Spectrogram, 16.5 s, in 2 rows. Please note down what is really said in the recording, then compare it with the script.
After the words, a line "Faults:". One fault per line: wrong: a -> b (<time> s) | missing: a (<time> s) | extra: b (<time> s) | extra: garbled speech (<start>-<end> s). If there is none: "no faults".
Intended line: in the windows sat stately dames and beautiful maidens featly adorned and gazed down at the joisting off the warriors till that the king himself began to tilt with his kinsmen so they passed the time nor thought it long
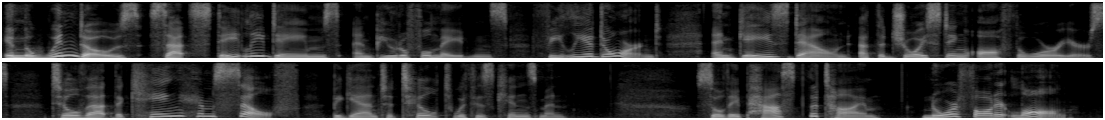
in the windows sat stately dames and beautiful maidens featly adorned and gazed down at the joisting off the warriors till that the king himself began to tilt with his kinsmen so they passed the time nor thought it long
Faults:
no faults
